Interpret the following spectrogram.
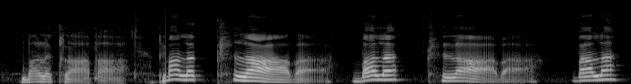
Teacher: You do want to stress on the third syllable, on the kla syllable.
